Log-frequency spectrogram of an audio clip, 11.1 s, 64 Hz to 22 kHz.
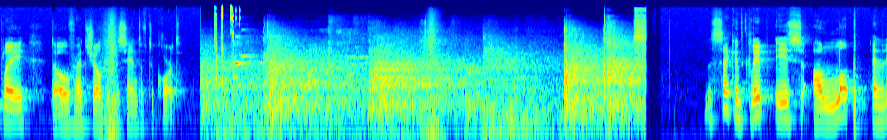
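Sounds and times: ball hitting and bouncing indoors: 2.6 - 8.1.

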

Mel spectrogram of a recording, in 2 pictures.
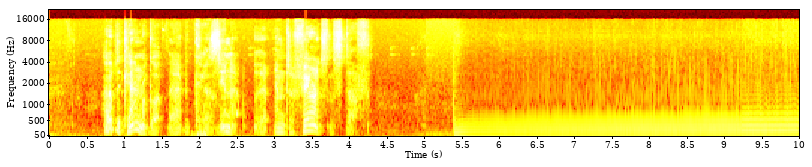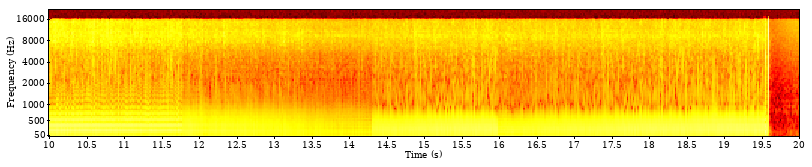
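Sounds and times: tesla coil buzzing drone: 4.6 - 19.6.

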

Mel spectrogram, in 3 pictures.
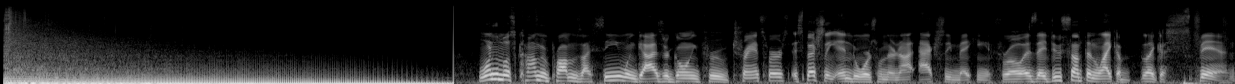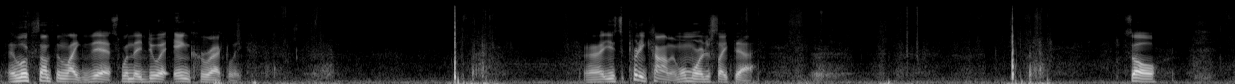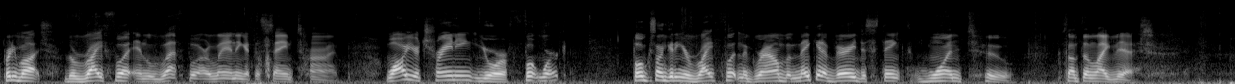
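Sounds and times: deep hit with rumbling tone: 0.0 - 4.6
baseball popping into mitt: 16.8 - 17.4, 22.4 - 22.9.

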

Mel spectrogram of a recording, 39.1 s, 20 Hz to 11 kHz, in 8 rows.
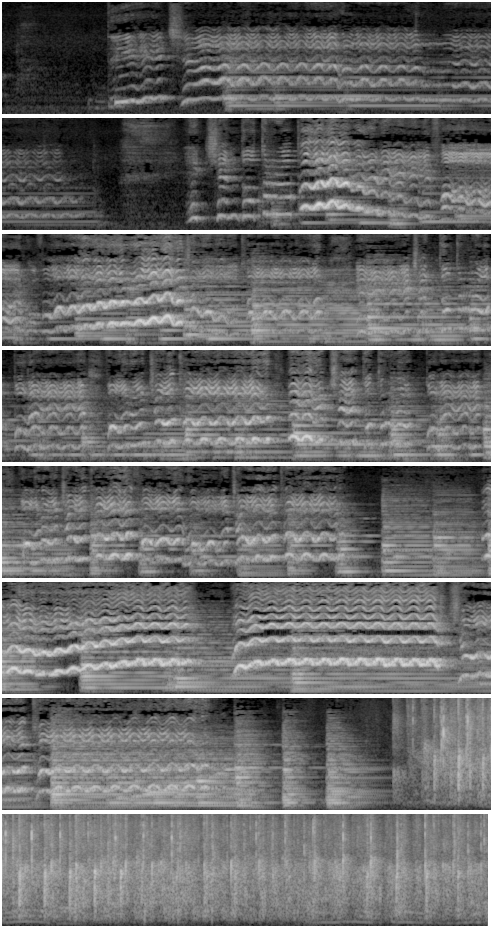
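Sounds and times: woman singing operatic note: 6.8 - 23.0
grand piano accompaniment: 8.1 - 39.0.

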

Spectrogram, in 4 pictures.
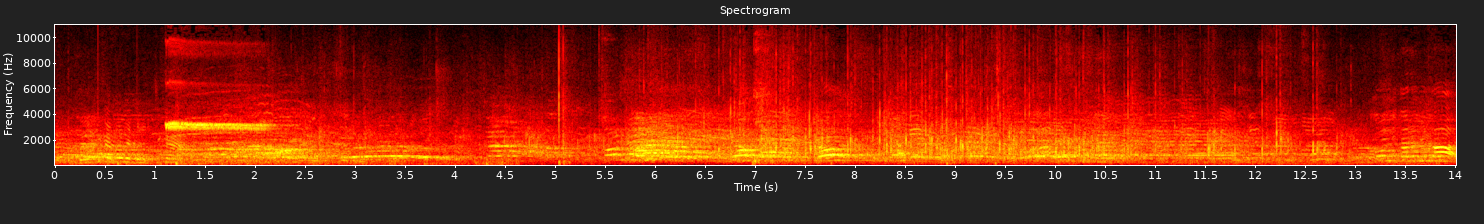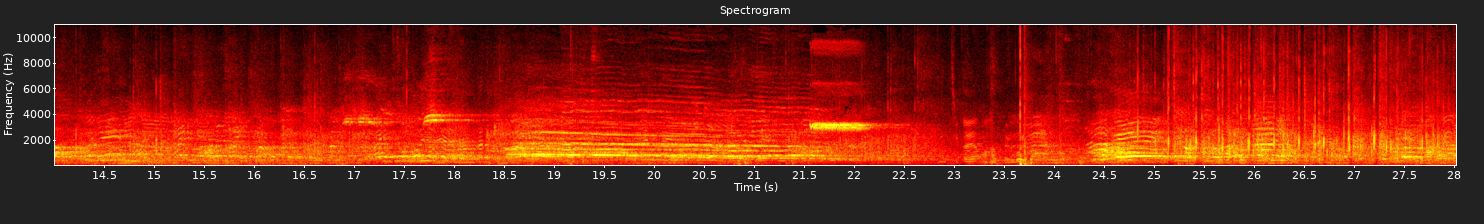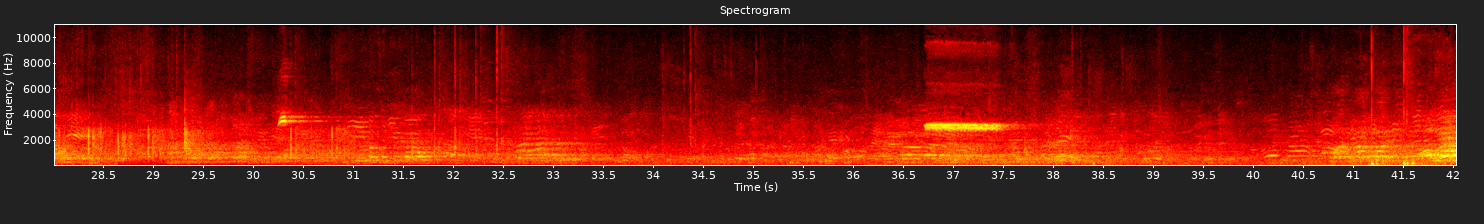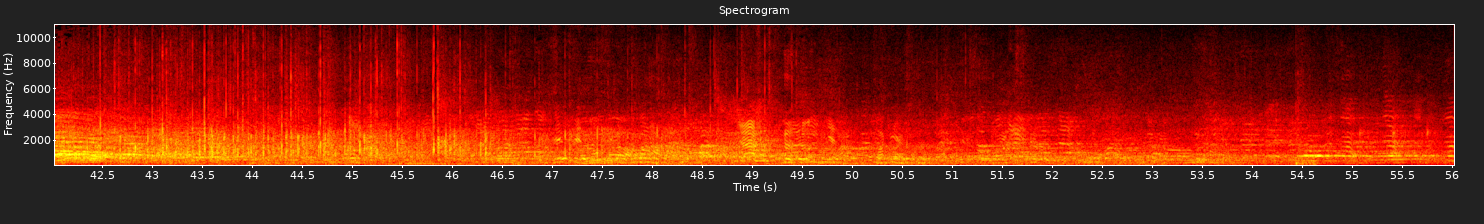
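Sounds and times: spectators shouting: 0.0 - 22.6, 35.1 - 38.5, 40.0 - 50.2
crowd cheering: 0.0 - 56.0
referee's whistle blast: 1.1 - 2.2, 21.6 - 22.3, 36.7 - 37.7
ball kicked thud: 23.6 - 23.9, 41.1 - 41.7.

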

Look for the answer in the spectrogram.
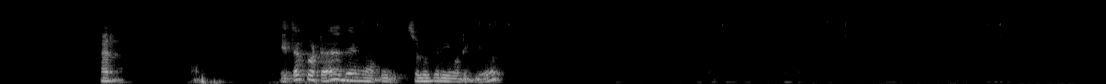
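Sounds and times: faint computer mouse clicks: 7.0 - 9.0, 9.8 - 10.2.

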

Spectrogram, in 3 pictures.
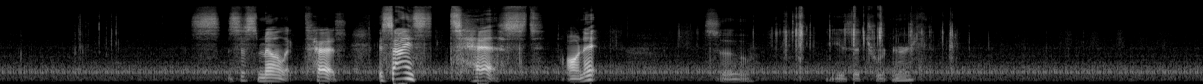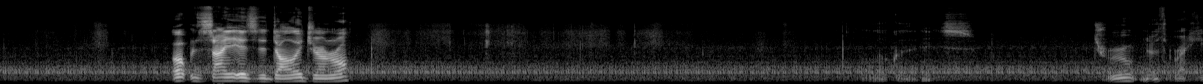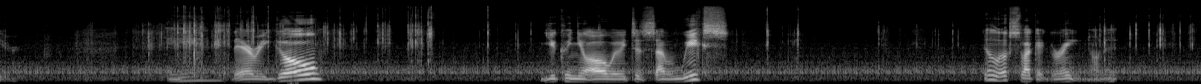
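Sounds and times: low background hum: 0.0 - 36.0
package crackling while handled: 0.7 - 1.3, 6.7 - 11.0, 25.3 - 29.5, 31.4 - 33.8, 35.0 - 36.0
soft ticks and rustles: 32.8 - 33.8.

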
